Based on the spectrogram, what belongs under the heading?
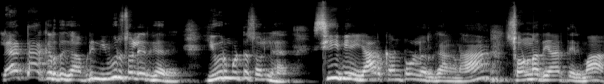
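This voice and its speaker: A woman's voice: on the high side, lively intonation, fast. A woman giving a sarcastic political roast commentary, mocking her targets with a stream of rhetorical questions.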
